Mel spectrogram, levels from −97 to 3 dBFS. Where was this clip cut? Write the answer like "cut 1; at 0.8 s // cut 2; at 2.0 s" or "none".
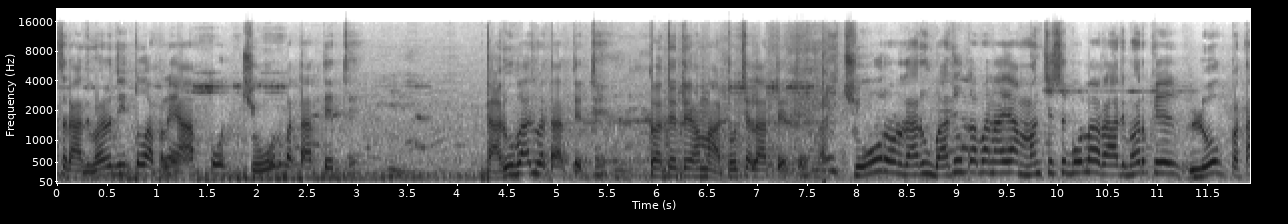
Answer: cut 1; at 7.7 s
